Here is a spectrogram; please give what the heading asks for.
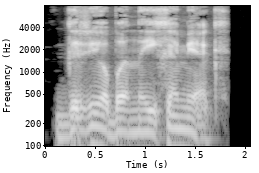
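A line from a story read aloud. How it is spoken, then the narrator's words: Hoarse wheeze. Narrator (Russian): с трудом приподнимая голову, прохрипел Клавдиан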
